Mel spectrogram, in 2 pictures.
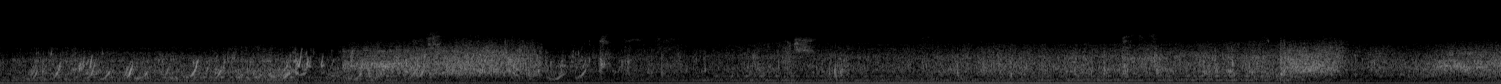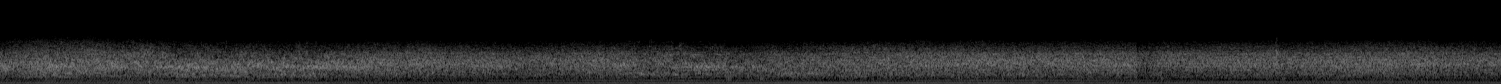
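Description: Sea water in a film soundtrack: bubbling and splashing with scattered short sounds in the first half, then a steady rushing of water, over a faint low hum.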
